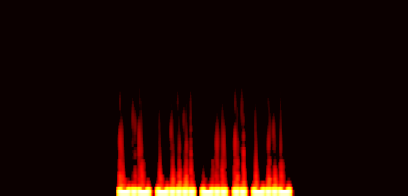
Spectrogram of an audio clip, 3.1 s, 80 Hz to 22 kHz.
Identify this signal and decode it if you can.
Morse code, heard as a keyed tone, about 52 wpm, 700 Hz. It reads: K6DIX
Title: USA Call Signs - 3x Character Spacing - 50wpm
